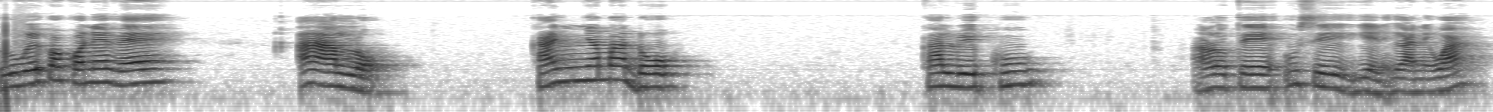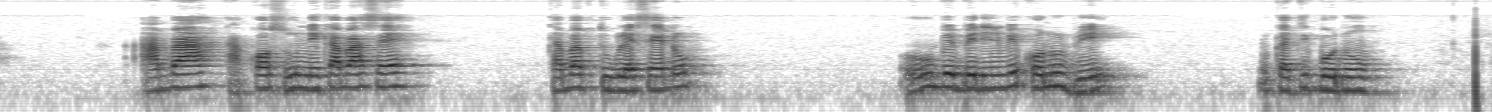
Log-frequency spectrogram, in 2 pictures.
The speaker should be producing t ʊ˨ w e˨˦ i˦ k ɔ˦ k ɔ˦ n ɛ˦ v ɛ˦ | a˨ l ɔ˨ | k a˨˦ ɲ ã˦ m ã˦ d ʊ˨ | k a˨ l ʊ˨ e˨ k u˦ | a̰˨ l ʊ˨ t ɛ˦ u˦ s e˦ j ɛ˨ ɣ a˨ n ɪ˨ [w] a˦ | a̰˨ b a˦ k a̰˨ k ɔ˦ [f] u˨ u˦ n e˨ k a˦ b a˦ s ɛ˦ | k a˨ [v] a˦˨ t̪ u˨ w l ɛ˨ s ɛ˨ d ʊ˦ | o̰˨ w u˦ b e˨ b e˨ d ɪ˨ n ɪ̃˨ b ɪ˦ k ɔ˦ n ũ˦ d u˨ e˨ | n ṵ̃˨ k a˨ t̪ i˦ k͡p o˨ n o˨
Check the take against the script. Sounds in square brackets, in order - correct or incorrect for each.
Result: correct, incorrect: s, incorrect: b

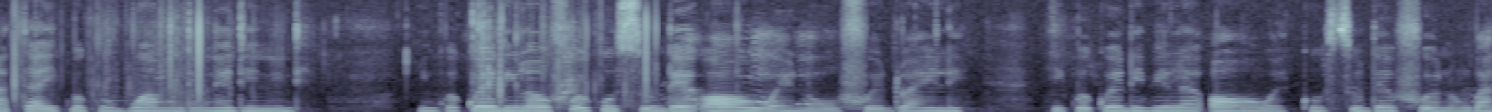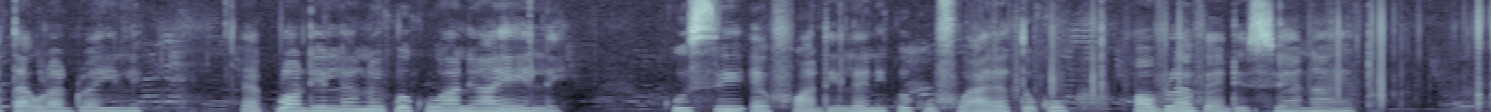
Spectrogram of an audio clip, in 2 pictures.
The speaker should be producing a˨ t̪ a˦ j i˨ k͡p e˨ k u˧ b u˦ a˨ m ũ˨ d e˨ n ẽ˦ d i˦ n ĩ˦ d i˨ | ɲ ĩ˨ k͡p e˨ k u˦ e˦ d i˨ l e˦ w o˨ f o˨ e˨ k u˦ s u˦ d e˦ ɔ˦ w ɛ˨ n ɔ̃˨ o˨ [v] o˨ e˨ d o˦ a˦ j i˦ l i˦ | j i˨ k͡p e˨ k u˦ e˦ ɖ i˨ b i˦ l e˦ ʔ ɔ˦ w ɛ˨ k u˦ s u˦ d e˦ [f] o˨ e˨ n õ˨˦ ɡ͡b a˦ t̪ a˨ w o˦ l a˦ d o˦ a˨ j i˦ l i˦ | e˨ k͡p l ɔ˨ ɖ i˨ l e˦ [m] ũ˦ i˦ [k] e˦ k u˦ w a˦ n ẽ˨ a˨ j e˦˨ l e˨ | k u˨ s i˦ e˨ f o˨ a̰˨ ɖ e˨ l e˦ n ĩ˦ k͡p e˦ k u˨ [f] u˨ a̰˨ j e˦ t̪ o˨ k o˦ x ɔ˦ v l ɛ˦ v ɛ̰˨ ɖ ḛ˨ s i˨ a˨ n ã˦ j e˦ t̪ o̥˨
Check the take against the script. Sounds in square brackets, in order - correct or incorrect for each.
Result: incorrect: f, correct, incorrect: n, incorrect: k͡p, correct

